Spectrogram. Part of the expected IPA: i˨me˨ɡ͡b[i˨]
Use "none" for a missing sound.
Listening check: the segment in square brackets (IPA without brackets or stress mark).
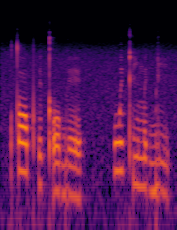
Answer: i˨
